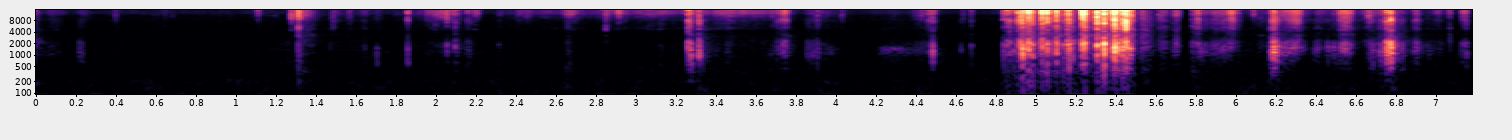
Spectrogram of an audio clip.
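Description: A deck of cards is shuffled close by: quiet scattered flicks, then a dense riffling burst of a second or so, followed by a few sharp snaps and taps, with no talk.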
